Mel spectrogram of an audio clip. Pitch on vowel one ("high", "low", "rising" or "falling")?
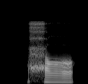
low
